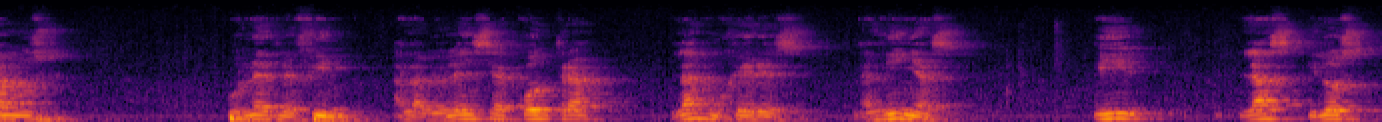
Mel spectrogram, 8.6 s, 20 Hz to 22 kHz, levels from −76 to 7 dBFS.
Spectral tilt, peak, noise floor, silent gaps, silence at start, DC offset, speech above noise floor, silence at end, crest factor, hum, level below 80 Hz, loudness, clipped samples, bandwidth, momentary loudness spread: -5.5 dB/octave; -4 dBFS; -46 dBFS; none; 0 s; under 0.1%; 27 dB; 0 s; 18 dB; none; -54 dBFS; -21 LUFS; under 0.1%; 18 kHz; 15 LU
